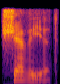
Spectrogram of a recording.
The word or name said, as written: Cheviot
